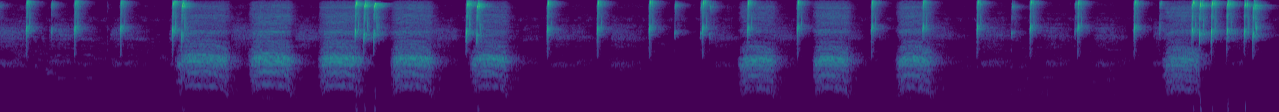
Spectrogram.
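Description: A squirrel gives harsh, rasping calls mixed with sharp, high chips in a rapid, uneven series.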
